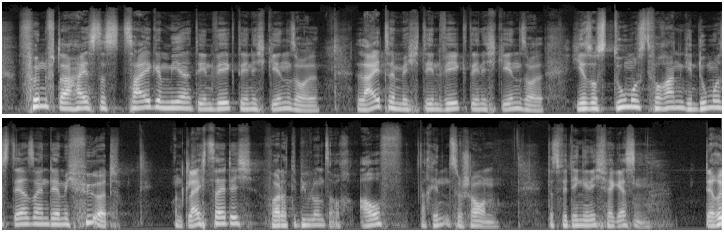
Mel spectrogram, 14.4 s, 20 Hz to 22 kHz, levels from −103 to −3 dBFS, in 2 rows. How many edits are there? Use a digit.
2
